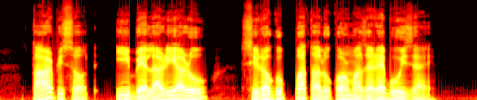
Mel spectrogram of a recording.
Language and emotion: Assamese, neutral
